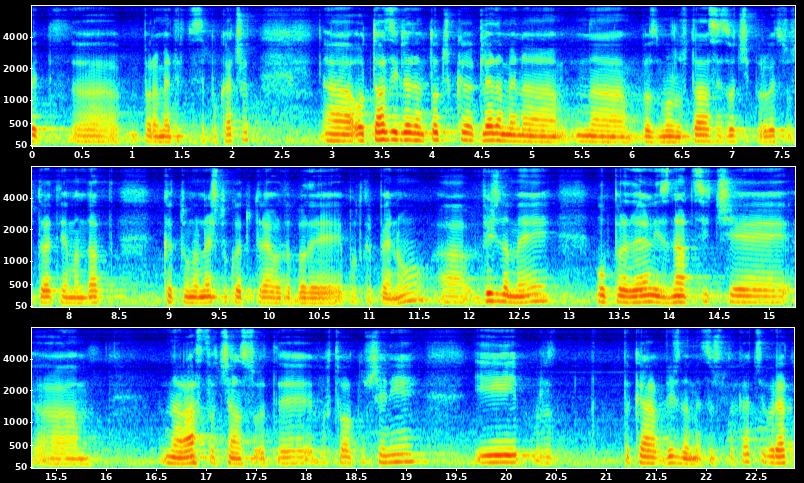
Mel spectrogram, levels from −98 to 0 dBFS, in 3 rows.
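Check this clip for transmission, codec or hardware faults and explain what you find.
No transmission, codec or hardware faults are audible anywhere in the clip.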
